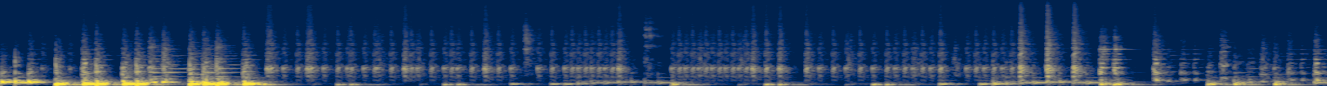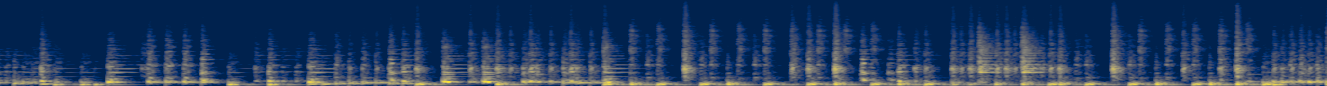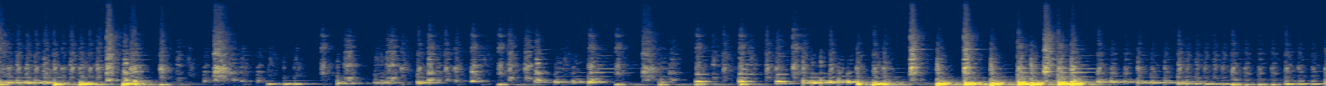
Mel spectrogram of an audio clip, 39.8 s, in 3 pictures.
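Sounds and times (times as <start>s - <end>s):
marching percussion: 0.0s - 39.7s.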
